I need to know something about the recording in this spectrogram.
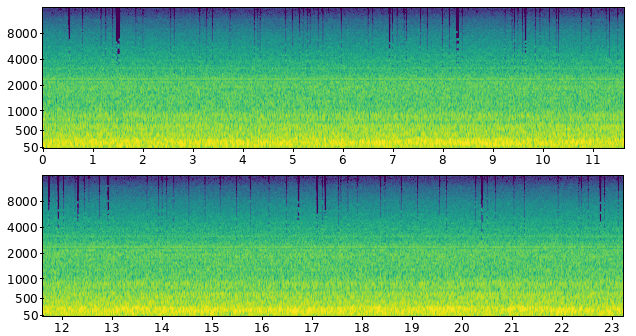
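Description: Aircraft engines drone steadily from inside the cockpit.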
